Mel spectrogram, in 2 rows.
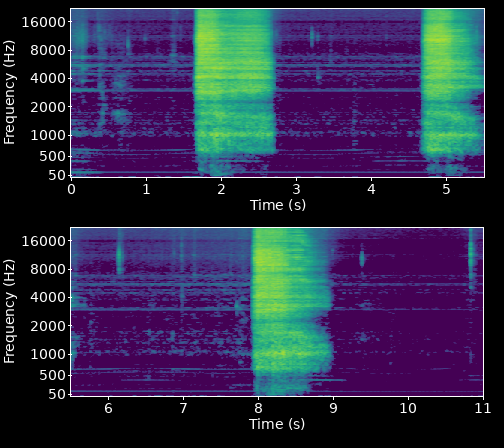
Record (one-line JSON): {"exhalation_length": "11.0 s", "exhalation_amplitude": 32766, "exhalation_signal_mean_std_ratio": 0.38, "survey_phase": "beta (2021-08-13 to 2022-03-07)", "age": "65+", "gender": "Female", "wearing_mask": "No", "symptom_none": true, "smoker_status": "Ex-smoker", "respiratory_condition_asthma": false, "respiratory_condition_other": false, "recruitment_source": "REACT", "submission_delay": "2 days", "covid_test_result": "Negative", "covid_test_method": "RT-qPCR", "influenza_a_test_result": "Unknown/Void", "influenza_b_test_result": "Unknown/Void"}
